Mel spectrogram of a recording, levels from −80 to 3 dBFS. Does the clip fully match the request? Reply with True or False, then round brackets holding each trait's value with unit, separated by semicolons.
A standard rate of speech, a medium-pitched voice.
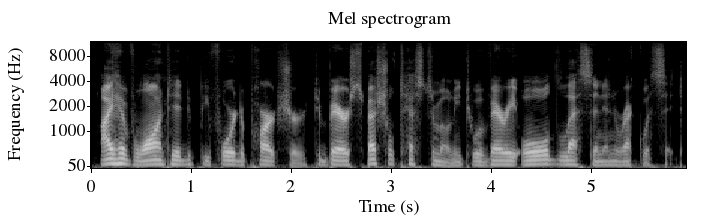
False (160 wpm; 100 Hz)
